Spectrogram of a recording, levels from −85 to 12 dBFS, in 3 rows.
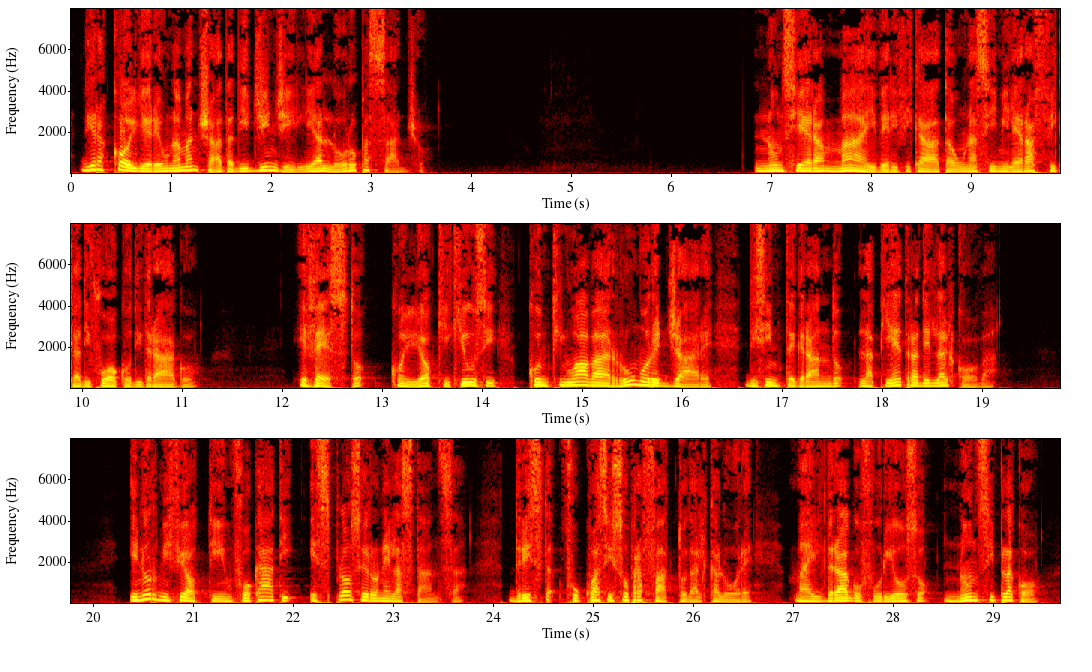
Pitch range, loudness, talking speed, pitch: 110-145 Hz, -16 LUFS, 105 wpm, 120 Hz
